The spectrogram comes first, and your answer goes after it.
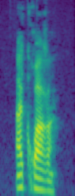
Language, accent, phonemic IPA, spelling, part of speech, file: French, France, /a.kʁwaʁ/, accroire, verb, LL-Q150 (fra)-accroire.wav
- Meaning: to believe (something false)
